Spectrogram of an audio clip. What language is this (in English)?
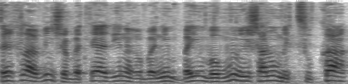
Hebrew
